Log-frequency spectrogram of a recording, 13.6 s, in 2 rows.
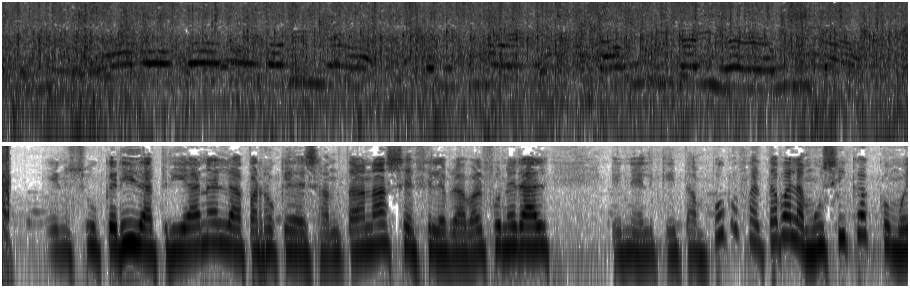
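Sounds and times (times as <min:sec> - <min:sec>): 
crowd cheering and applauding at funeral procession: 0:00.0 - 0:06.9
many overlapping shouting voices: 0:00.0 - 0:06.9
speech: 0:07.2 - 0:13.5.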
